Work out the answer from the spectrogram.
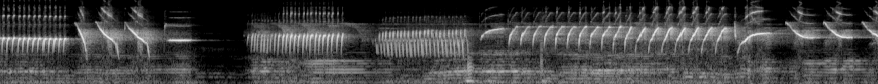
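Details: Canary song meant to encourage lazy canaries to sing: quick descending sweeps, a short silence, then dense buzzy rolls and a long rapid trill of rising notes, closing with fast downslurred whistles.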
